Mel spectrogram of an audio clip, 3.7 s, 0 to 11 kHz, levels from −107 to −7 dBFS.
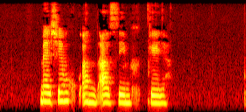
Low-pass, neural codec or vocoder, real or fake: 9.9 kHz; vocoder, 44.1 kHz, 128 mel bands every 512 samples, BigVGAN v2; fake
